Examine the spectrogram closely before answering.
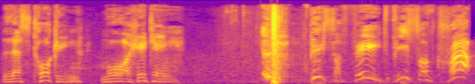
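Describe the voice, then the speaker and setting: An actor playing a burly horned giant warrior in a video game, gruff, blunt and hearty, swearing forcefully. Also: male voice, a little high, very animated, drawn-out words, noisy background, full character voice. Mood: straining, fierce. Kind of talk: video game cutscene acting.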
